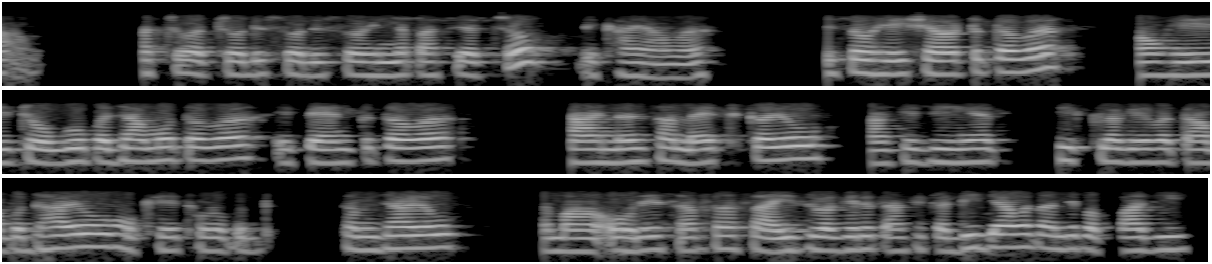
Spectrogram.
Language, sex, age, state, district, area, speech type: Sindhi, female, 30-45, Gujarat, Surat, urban, conversation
